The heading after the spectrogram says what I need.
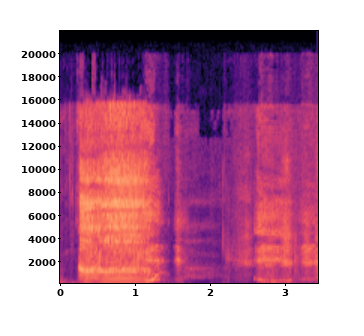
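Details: Acted snoring by an older woman in a comedy sketch: one loud, rough snore lasting about a second, followed by quieter breathing noises.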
